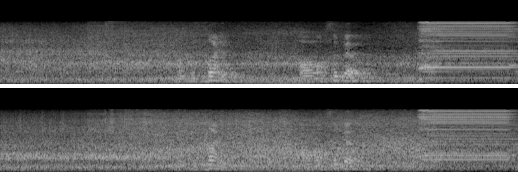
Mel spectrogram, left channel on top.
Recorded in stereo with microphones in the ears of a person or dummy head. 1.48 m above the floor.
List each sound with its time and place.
1.8 s a man speaking: 30° right (ahead or behind), 3 m
4.2 s a buzzer: 35° right (ahead or behind), 7.5 m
